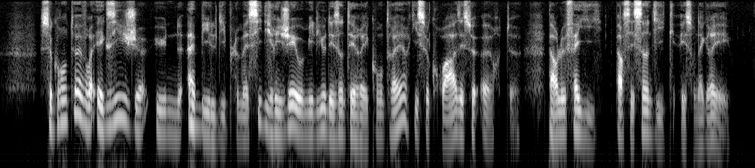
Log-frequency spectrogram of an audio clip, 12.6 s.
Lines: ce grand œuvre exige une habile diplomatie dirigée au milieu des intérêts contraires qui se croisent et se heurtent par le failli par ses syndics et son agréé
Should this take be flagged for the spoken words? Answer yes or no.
no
